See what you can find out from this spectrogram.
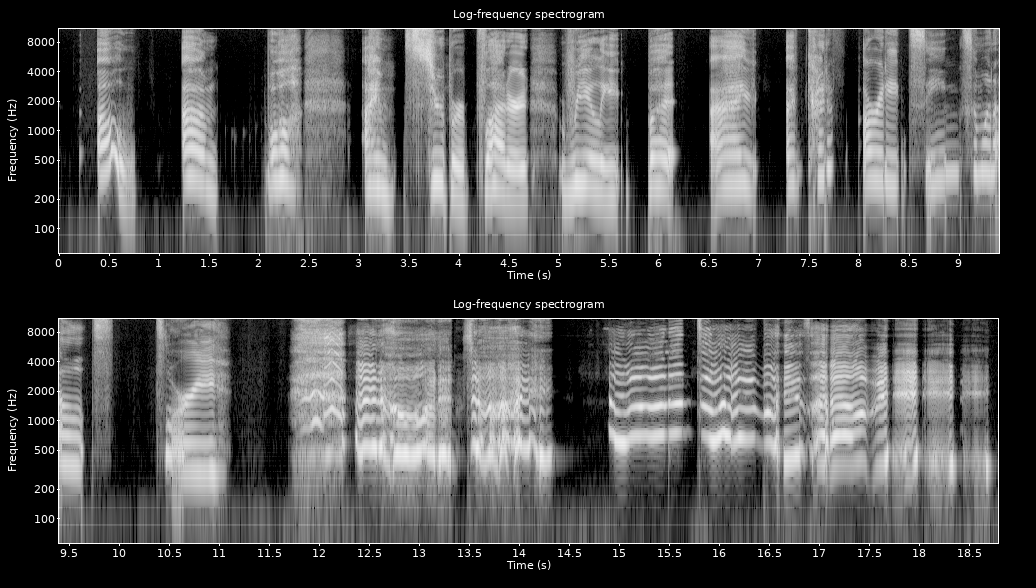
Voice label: Character Samples, female voice actor

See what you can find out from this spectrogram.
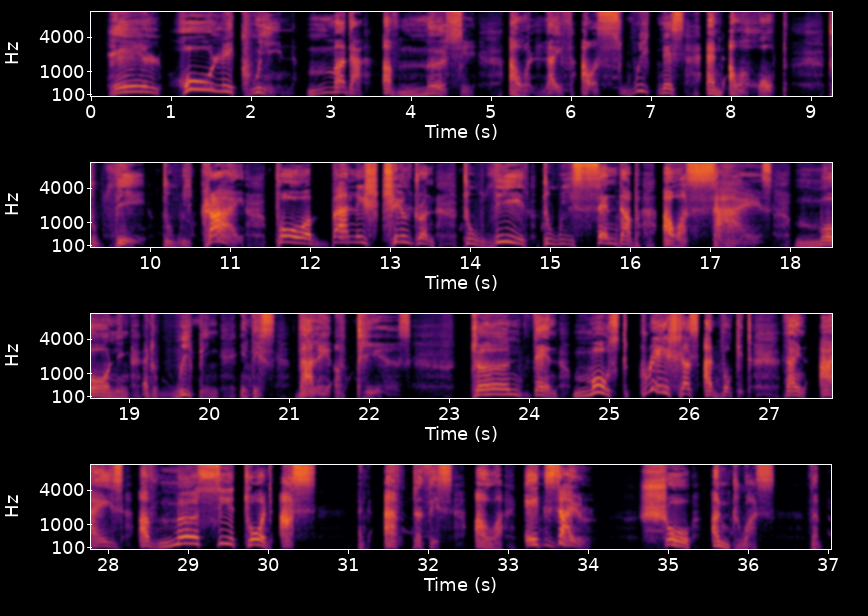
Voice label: Prayer African; Mother of Mercy

